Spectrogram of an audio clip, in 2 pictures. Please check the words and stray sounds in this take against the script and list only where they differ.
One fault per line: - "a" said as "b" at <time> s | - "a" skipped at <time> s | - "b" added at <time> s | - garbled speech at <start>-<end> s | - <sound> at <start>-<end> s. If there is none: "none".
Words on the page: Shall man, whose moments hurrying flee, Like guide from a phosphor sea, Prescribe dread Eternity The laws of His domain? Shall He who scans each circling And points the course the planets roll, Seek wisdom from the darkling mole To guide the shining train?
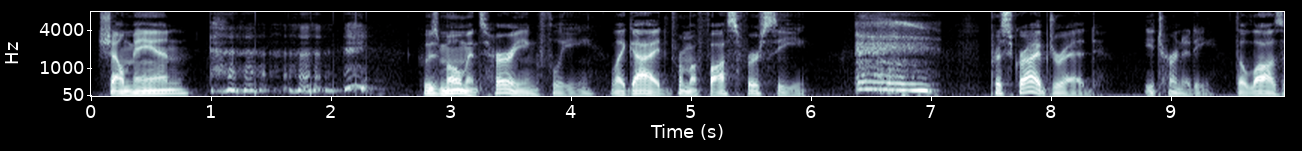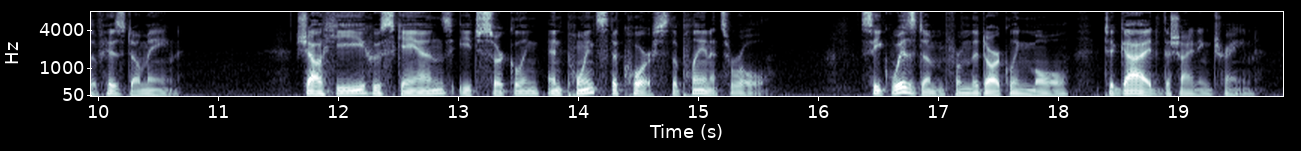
- laugh at 1.0-2.5 s
- throat clearing at 6.4-7.1 s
